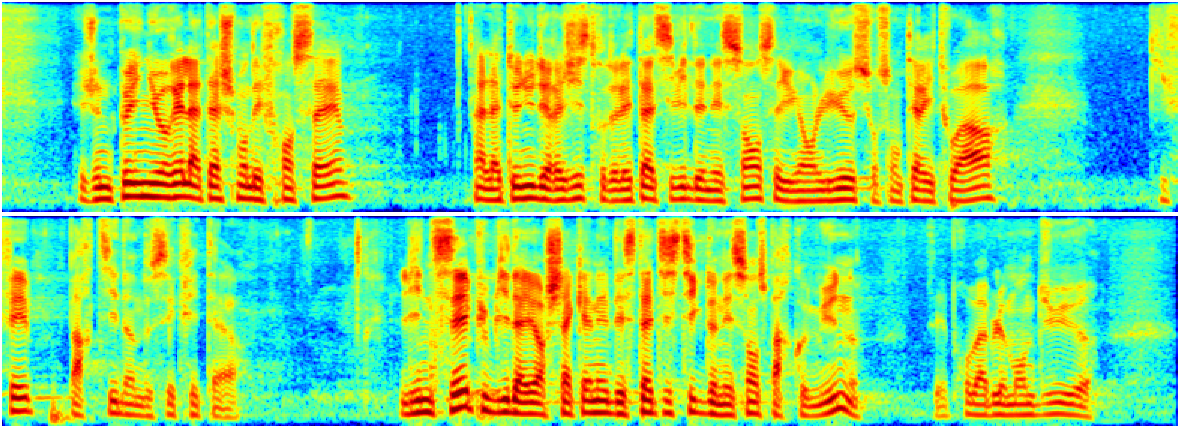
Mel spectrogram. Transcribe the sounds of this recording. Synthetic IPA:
eʒənəpøinjɔʁelat̪aʃmɑ̃d̪efχɑ̃sɛ | alat̪ənyd̪eʁəʒist̪χəd̪əlet̪asivild̪enesɑ̃sejɑ̃ljøsyʁsɔ̃t̪eʁit̪waʁ | kʲifɛpaʁt̪ʰid̪ɛ̃d̪əsekχit̪ɛ̰ʁ | linsepyblid̪ajœʁʃakaned̪est̪at̪ist̪ik̚d̪ənɛsɑ̃spaʁkɔmyn | sɛpχɔbabləmɑ̃d̪y

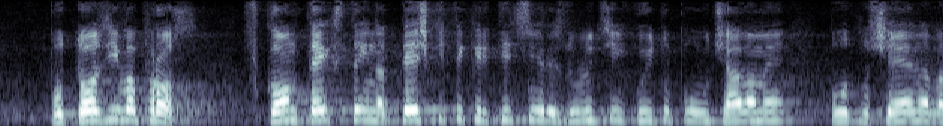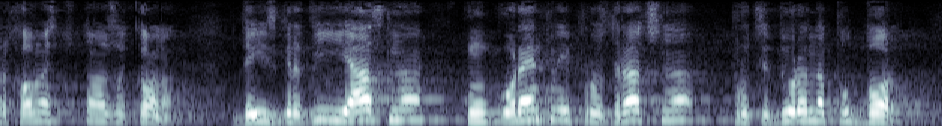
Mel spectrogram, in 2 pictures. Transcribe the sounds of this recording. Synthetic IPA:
pot̪ɔzivɐpɾɔs | fkɔnt̪ɛkst̪əinɐt̪ɛʃkit̪ɛkɾit̪it͡ʃniɾɛzolʲut̪siːkoit̪ʊpolˠut͡ʃavɐmɛ | poːt̪noʃɛniɛnɐvəɾxɔvɛnst̪vot̪onɐzɐkɔnə̰ | d̪ɐizɡɾɐd̪ijasnəkoŋkʊɾɛnt̪nəipɾozɾat͡ʃnəpɾot̪sɛd̪uɾənɐpod̪̚bɔɾ

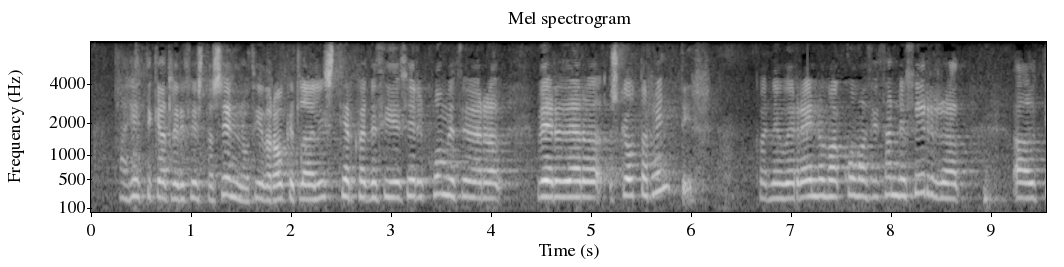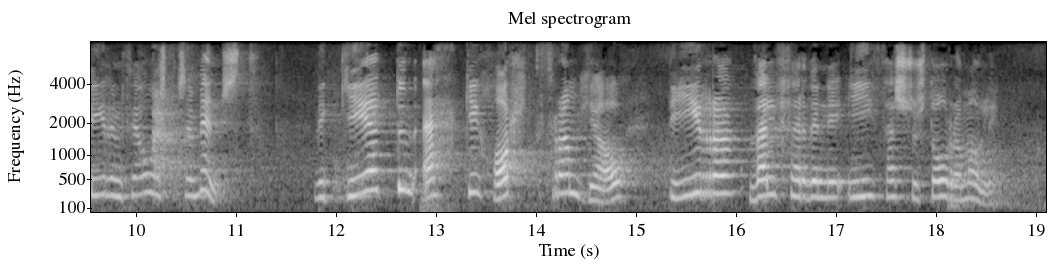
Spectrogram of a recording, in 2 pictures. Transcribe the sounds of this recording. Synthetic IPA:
θaðɦeht̪ɪcat̪lɛɾifɪ̥st̪asɪnːɔɣθivaɾaːwcɛt̪laðalist̪jaɾ̥kʰvɛɾt̪nɪθiðɪfɪːɾɪɾ̥kʰɔːmɪðθɛɣaɾaðvɛːɾaðɛːɾaðscoːwt̪ar̥ejnt̪ɪɾ̥ | kʰvɛɾt̪nɪɣvɪreːjnʏmaðkʰɔːmaθiθanːɪfɪːɾɪɾaðaðt̪iːɾɪnθjaːwɪst̪sɛmːɪnst̪ | vɪðcɛːt̪ʏmɛhcɪhɔr̥t̪fɾamçjaw | t̪iːɾavɛlfɛɾðɪnːɪʔiθɛsːʏst̪oːwɾamaːwlɪ

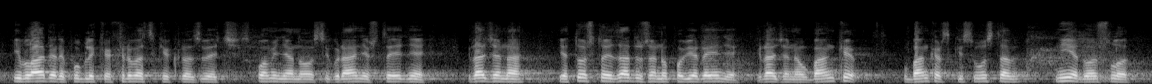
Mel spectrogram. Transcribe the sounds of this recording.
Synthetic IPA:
iʋlˠaːd̪aɾe̞publike̞xr̩ʋaːt̪ske̞kɾo̞zʋe̞t͡ɕspo̞miɲano̞ːsiɡuɾaːɲe̞ʃt̪e̞ːd̪ɲe̞ | ɡ̥ɾad͡ʑanaje̞t̪o̞ːʃt̪o̞je̞zad̪r̩ʒano̞po̞ʋje̞ɾe̞ːɲe̞ɡɾad͡ʑanaubaŋke | ubaŋkaɾskisuːst̪aʋ | nije̞d̪o̞ʃlo̞

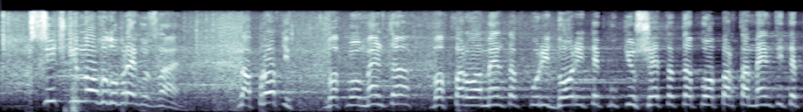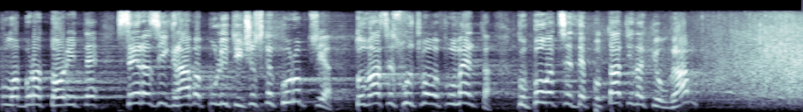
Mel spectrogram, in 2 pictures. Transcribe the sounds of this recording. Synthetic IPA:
fsit͡ʃkimnɔɡʊd̪obɾɛɡoznaɛ̰mnɐpɾɔt̪ifvɐfmomɛnt̪əvɐfpɐɾlˠɐmɛnt̪əfkoɾid̪ɔɾit̪ɛpokʲʊʃɛt̪ət̪əpoɐpɐɾt̪ɐmɛnt̪it̪ɛpolˠɐboɾɐt̪ɔɾiːt̪ɛ | sɛɾɐziɡɾavəpolit̪it͡ʃɛskəkoɾup̚t̪sijə | t̪ovasɛslˠut͡ʃvɐvɐfmomɛnt̪ə | kʊpuvɐt̪sɛd̪ɛpʊt̪at̪inɐkʲilˠoɡɾam

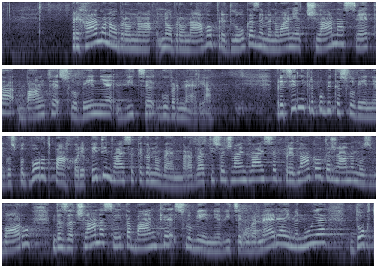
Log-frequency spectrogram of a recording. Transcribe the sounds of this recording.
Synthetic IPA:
pɾɛxaːjamɔnnaɔbɾawnaːʋɔpɾɛd̪loːɡazaimɛnɔʋaːnjɛt͡ʃlaːnasʋɛːt̪abaŋkɛslɔʋeːnijɛʋit̪sɛɡuʋɛɾnɛ̰ɾja̰ | pɾɛt̪seːd̪nikɾɛpublikɛslɔʋeːnijɛɡɔspoːd̪̚boːɾut̪paːxɔɾjɛpeːt̪ind̪ʋajsɛt̪ɛɡanɔʋɛmbɾa̰d̪ʋaːt̪iːsɔd͡ʒd̪ʋaːind̪ʋajsɛt̪̚pɾɛd̪laːɡawd̪əɾʒaːwnɛmuzbɔːɾu | d̪azat͡ʃlaːnasʋɛːt̪abaŋkɛslɔʋeːnijɛʋit̪sɛɡuʋɛɾnɛɾjaimɛnuːjɛ | d̪oːk̪

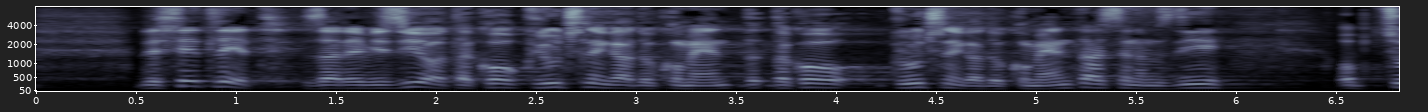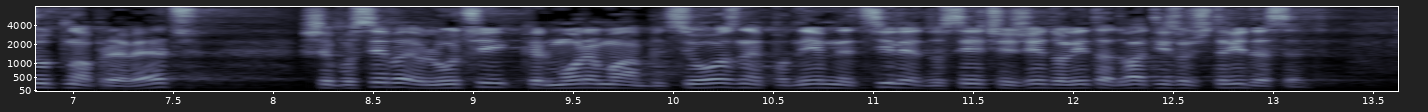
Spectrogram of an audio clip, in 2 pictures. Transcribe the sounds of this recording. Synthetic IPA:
d̪ɛseːt̪leːt̪zaɾɛʋizijɔt̪akoklʲuːt͡ʃnɛɡaɛt̪akoklʲjuːt͡ʃnɛɡad̪ɔkumɛ̃nt̪asɛnamzd̪i | ɔpt͡ʃuːt̪nɔpɾɛʋɛt͡ʃ | ʃɛpɔseːbɛjwluːt͡ʃikɛɾmoːɾɛmɔambit̪sijoːznɛpɔd̪neːbnɛt̪siljɛd̪ɔseːt͡ʃiʒed̪ɔleːt̪ad̪ʋaːt̪is̬ɔt͡ʃt̪ɾiːd̪ɛsɛt̪

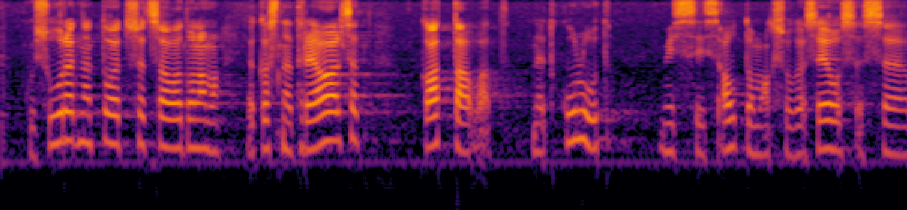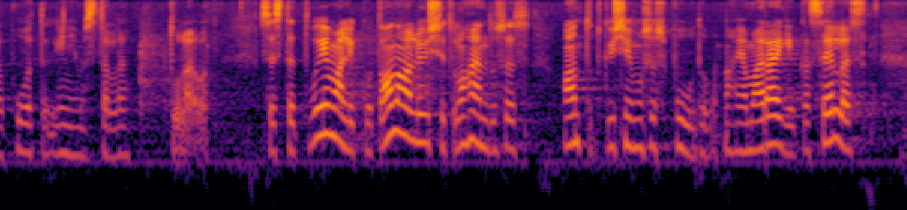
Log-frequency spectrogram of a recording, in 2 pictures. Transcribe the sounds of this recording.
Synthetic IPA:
kujsuːɾe̞d̪̥̚neːd̪̚t̪o̞e̞t̪ːˑu̥se̞d̪̥sɑːvɑd̪o̞le̞mɑjɑkɑsned̪̥re̞ɑːlse̞lt̪ | kɑt̪ːˑɑvɑ̰d̪̥ | ne̞ːd̪̥kulud̪̥ | misːisɑ̰wt̪ːˑo̞mɑksuɡ̥ɑse̞o̞se̞spuːet̪ːˑeɡ̥ɑinimest̪e̞le̞t̪ṵlḛvɑ̰d̪̥ | se̞st̪e̞t̪ːvɤjmɑlikːud̪̥ɑnɑlyːsid̪̥elɑɦe̞nd̪̥use̞s | ɑnt̪ːˑud̪̥kysʲimuse̞spuːd̪uvɑ̰d̪̥nohjɑmɑɾæːɡ̥ikɑse̞lːe̞st̪

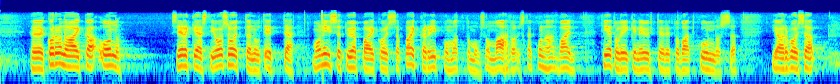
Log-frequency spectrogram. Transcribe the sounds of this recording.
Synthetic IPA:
koronɑɑikɑʔon | selkeæst̪iosoit̪ːɑnut̪et̪ːæ | monisːɑt̪yøpɑikoisːɑpɑikːɑriːpːumɑt̪ːomuːsommɑhdolːˑist̪ɑkunhɑnʋɑin | t̪iet̪oliːkenːeyht̪eyɾet̪oʋɑt̪kunːosːɑ | jɑɑrʋoisːɑ

